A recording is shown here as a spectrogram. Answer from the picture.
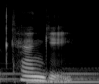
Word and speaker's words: cangue: This was the cangue, pronounced roughly Cangue, a wooden punishment collar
